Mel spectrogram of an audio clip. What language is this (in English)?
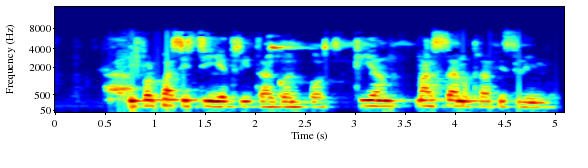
Esperanto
